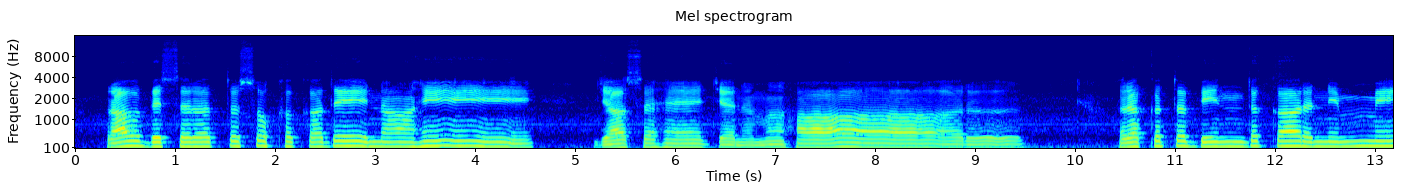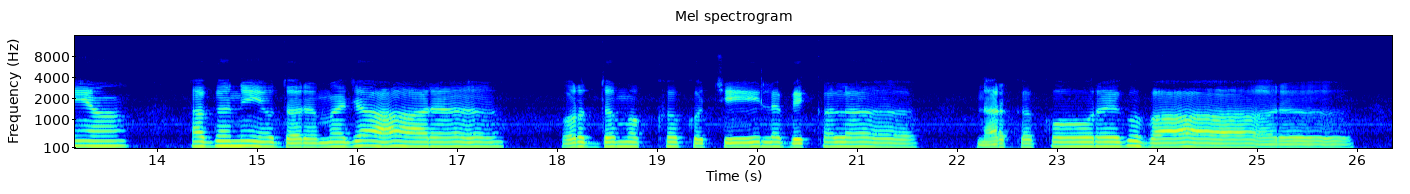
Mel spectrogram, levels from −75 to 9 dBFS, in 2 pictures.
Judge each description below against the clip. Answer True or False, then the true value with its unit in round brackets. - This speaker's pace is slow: True (50 wpm)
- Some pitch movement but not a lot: True (3.3 semitones)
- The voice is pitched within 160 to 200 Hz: False (140 Hz)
